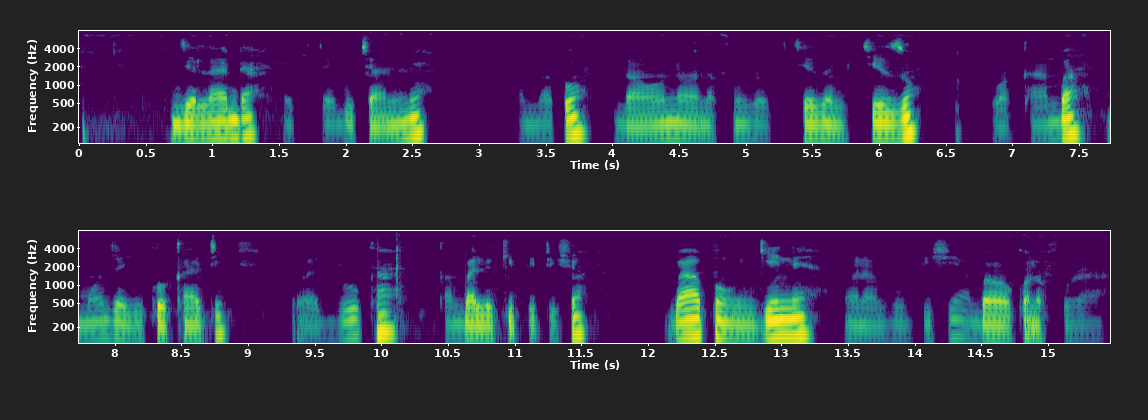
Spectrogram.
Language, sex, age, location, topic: Swahili, male, 18-24, Kisii, education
